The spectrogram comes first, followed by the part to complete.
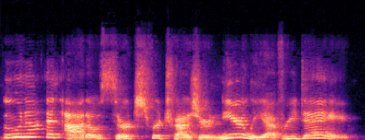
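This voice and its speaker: A woman reading a children's picture book aloud in an expressive, animated way with dramatic pauses. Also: a little high. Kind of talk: expressive children's storybook narration.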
